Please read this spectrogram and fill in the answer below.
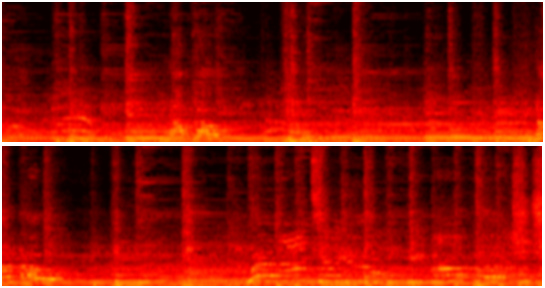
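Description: Live acoustic rock song: two acoustic guitars strummed together under a man's lead vocal.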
